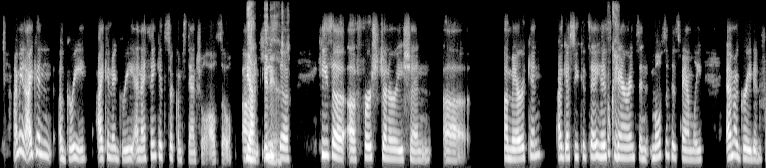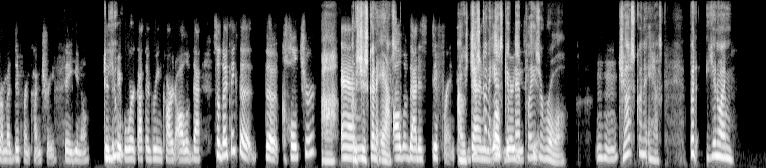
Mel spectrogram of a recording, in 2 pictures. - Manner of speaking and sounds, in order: other background noise
- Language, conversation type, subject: English, unstructured, What stops most people from reaching their future goals?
